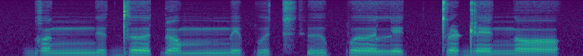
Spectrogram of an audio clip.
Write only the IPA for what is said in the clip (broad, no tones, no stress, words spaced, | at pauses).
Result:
ɡɔnːɯd̪ɤ ɗɔmːeput͡sʼɯ pɤ letːɔɖɛ n̪ɔ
